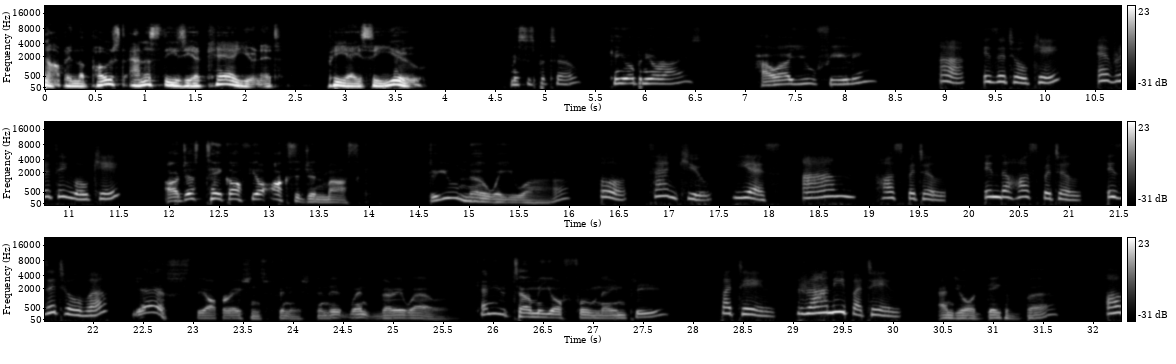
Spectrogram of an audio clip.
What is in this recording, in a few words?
Conversation; Bedside Manner Intermediate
